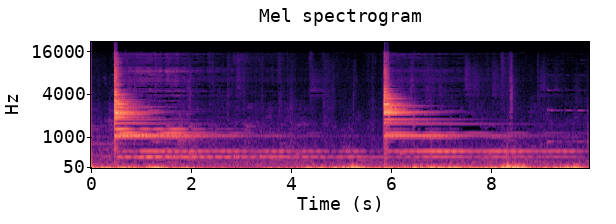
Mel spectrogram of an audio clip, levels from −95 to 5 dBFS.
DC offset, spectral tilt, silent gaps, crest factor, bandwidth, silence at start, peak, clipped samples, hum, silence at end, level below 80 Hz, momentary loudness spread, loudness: under 0.1%; -2 dB/octave; none; 16 dB; 16 kHz; 0 s; 0 dBFS; under 0.1%; none; 0 s; -20 dBFS; 25 LU; -17 LUFS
